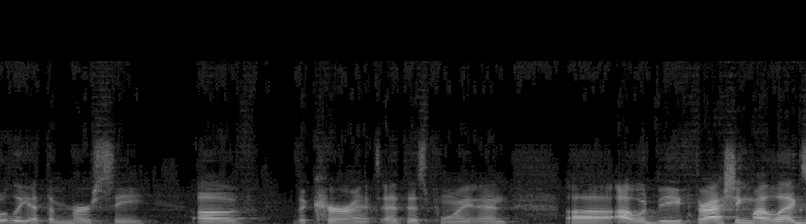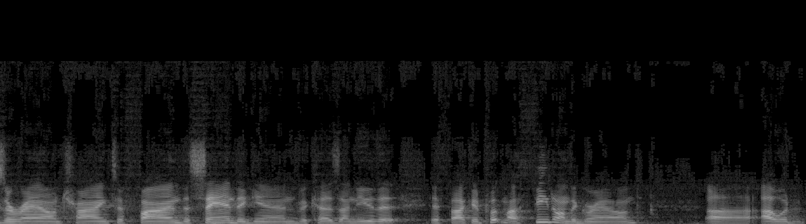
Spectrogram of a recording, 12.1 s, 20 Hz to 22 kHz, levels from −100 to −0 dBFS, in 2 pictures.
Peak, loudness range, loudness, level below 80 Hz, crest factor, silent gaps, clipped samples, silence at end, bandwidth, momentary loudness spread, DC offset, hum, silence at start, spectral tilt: -20 dBFS; 7 LU; -42 LUFS; -78 dBFS; 24 dB; none; under 0.1%; 0 s; 16 kHz; 13 LU; under 0.1%; none; 0 s; -4.5 dB/octave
